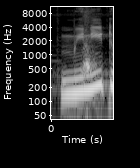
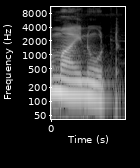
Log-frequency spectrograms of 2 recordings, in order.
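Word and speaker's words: minute: অর্থ হলো বন্ধ করা নেক্সট ওয়ার্ড মিনিট বা মাইনুট এম আই এন ইউ টি ই এটার উচ্চারণ যখন মিনিট তখন এটার অর্থ মিনিট অর্থাৎ 60 second R এম আই এন ইউ টি ই এটার উচ্চারণ যখন মাইনুট তখন এটার অর্থ ক্ষুদ্র বা খুব ছোট ফর এক্সাম্পল দা মিটিং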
